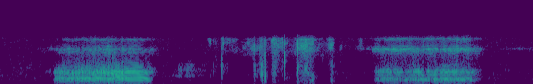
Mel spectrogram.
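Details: Person snoring loudly.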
